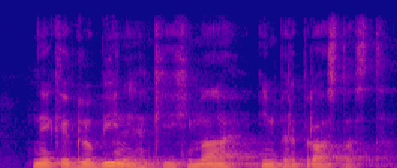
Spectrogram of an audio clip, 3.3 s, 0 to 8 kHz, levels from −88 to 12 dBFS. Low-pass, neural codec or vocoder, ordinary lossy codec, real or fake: 7.2 kHz; none; Opus, 64 kbps; real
